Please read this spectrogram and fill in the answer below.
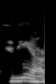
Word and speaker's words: Wiener: Okay, so in German, and the saying under it was, "The party doesn't start till the wieners come out." In German, it's Wiener. It's pronounced Wiener, and a Wiener is somebody from Vienna.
